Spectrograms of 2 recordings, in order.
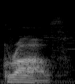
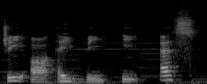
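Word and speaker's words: Graves: as we know it is called grav it's spelt spelled g-r-a-v-e-s grav um mainly known because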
